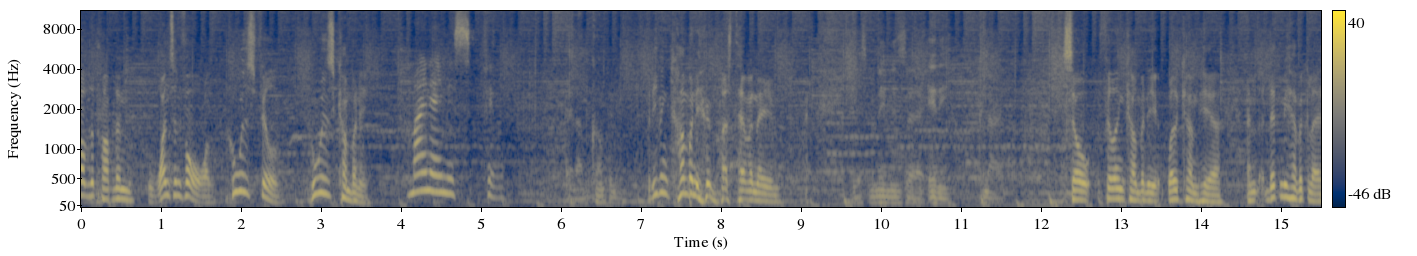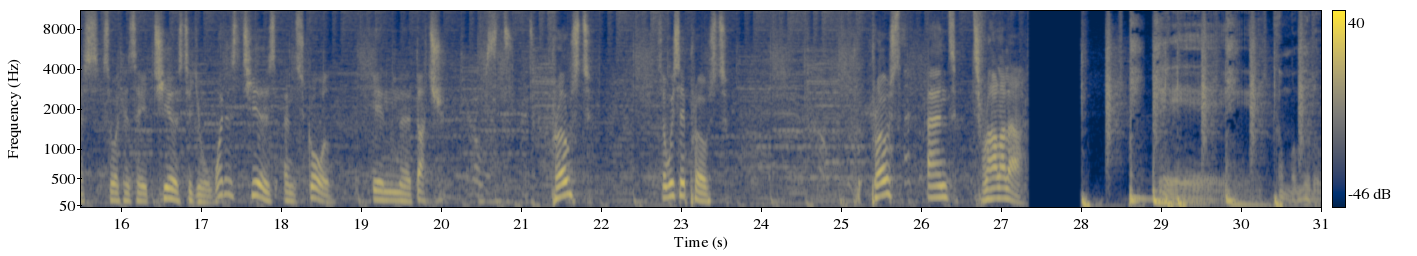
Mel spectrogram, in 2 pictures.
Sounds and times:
Music: 0.0 - 27.4, 28.0 - 31.0
Speech: 9.6 - 11.6, 12.3 - 18.6, 19.2 - 21.9, 25.2 - 27.4, 29.3 - 31.0.

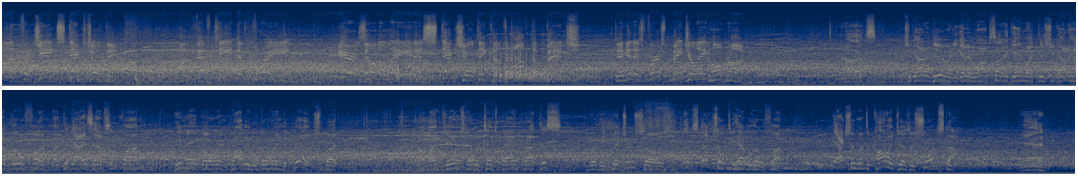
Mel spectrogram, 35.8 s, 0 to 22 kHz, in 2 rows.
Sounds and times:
Speech: 0.0 - 2.0, 3.0 - 4.8, 5.6 - 9.6, 10.2 - 12.4, 14.0 - 23.5, 24.8 - 31.0, 31.7 - 33.8, 34.9 - 35.3.

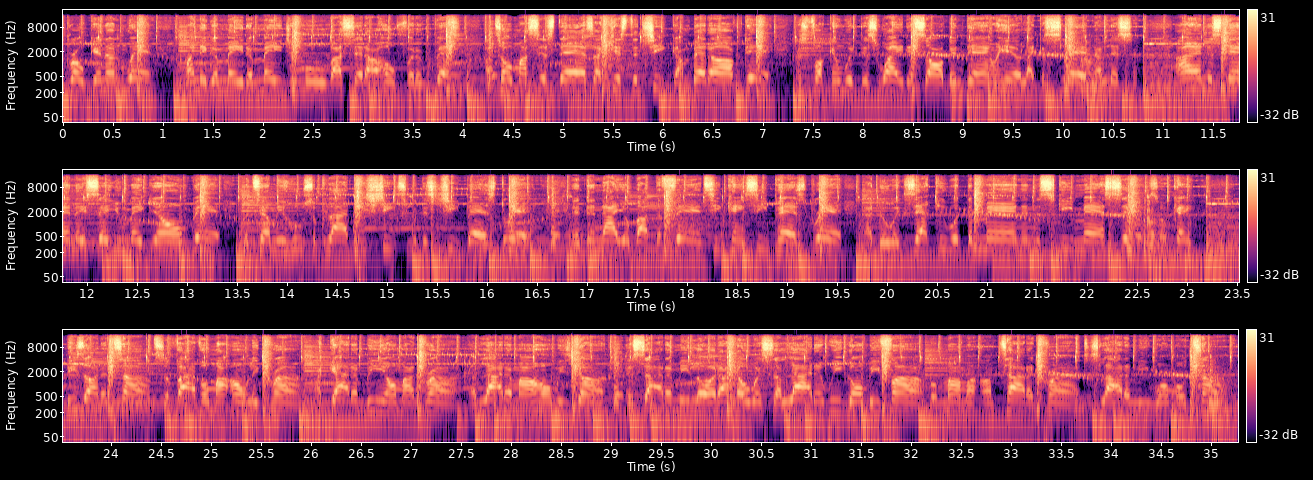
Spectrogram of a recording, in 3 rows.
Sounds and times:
Hip hop music: 0.0 - 35.2.

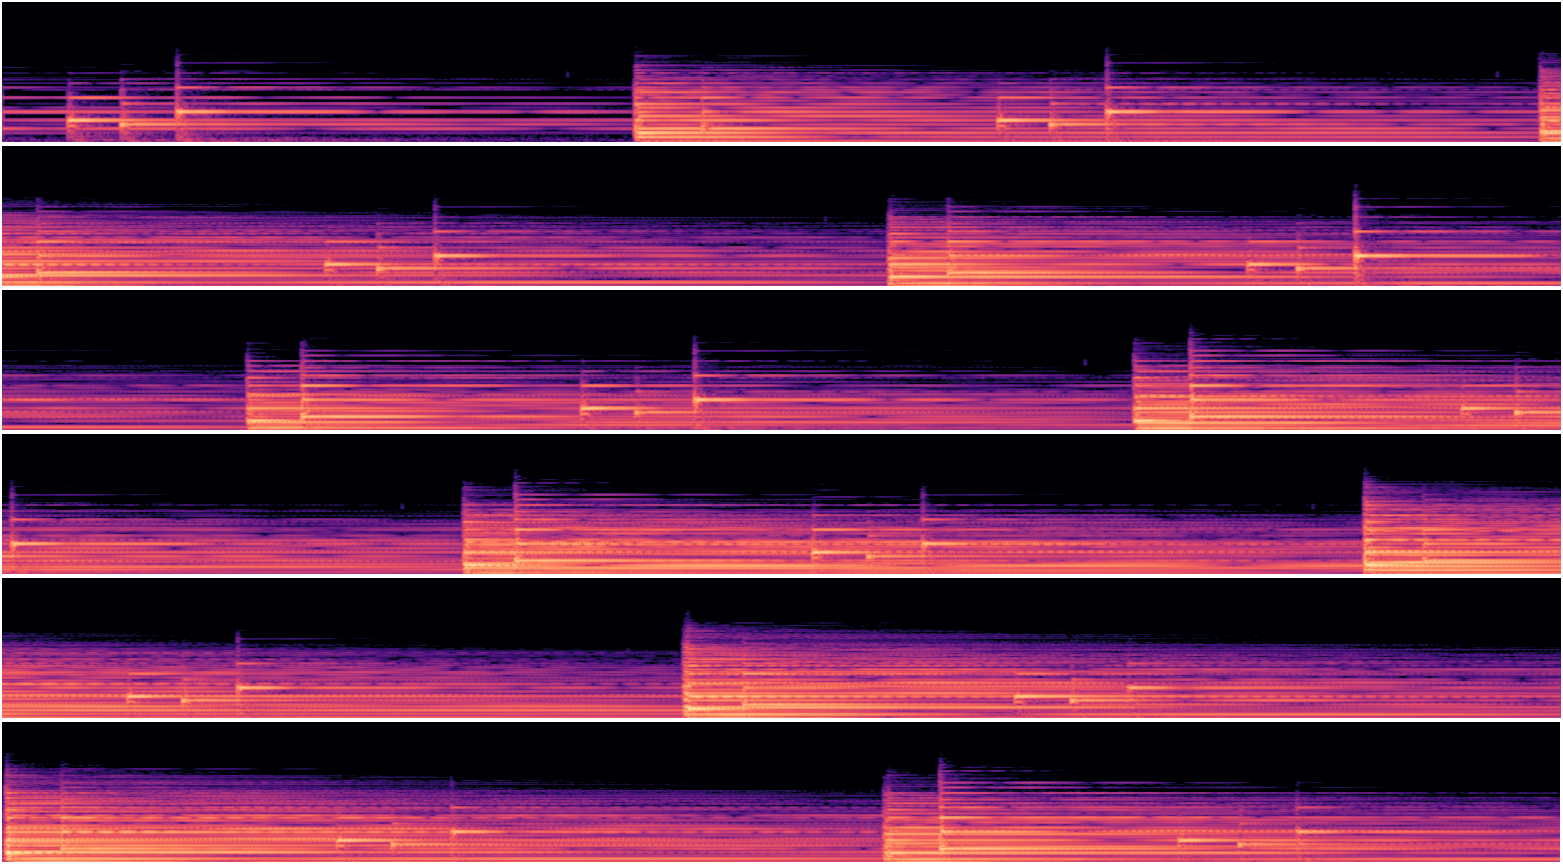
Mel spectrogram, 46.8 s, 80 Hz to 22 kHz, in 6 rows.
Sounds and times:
Music: 0.0 - 46.7.

